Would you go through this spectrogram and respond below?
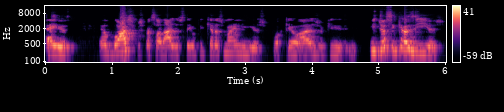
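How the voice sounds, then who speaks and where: A Brazilian woman speaking casually as an interview guest, telling stories in an animated way and thinking aloud with rhetorical asides. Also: mid-range voice, normal speed, rough recording. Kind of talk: casual conversational interview about writing process.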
